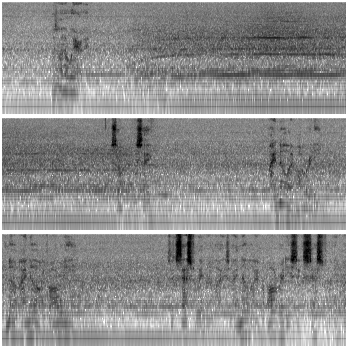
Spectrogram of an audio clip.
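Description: A middle-aged man speaks calmly and slowly, close by.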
